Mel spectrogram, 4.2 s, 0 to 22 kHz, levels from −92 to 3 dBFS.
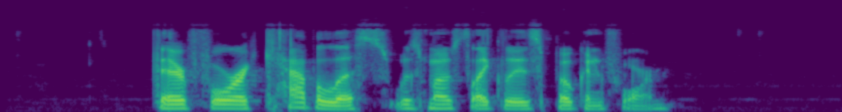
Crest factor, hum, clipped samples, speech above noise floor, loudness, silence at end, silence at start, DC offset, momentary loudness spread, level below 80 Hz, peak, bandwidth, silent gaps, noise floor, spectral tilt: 20 dB; none; under 0.1%; 59 dB; -20 LUFS; 0.9 s; 0.75 s; under 0.1%; 12 LU; -64 dBFS; -2 dBFS; 9 kHz; none; -79 dBFS; -5.5 dB/octave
